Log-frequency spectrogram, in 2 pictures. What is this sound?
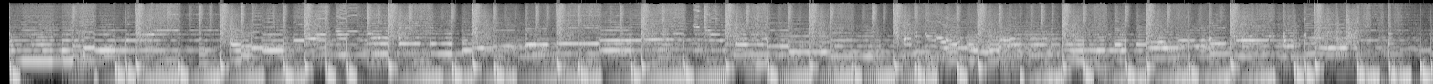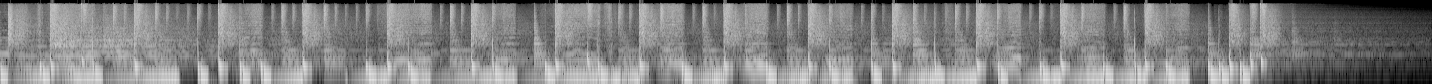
I Wish (loop)
electronic, hat, house, bass, limiter, kick, reverb, Fruity-Loops, synth, perc, snare, compression, fx, dubstep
